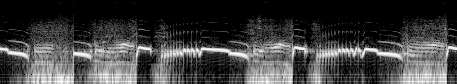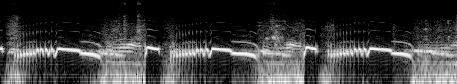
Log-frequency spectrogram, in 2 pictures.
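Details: Turtle dove singing actively, recorded loud and close: a long series of drawn-out, slurred coos, each with a sharp rising note that then falls away, repeated roughly every two seconds with brief gaps between phrases.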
